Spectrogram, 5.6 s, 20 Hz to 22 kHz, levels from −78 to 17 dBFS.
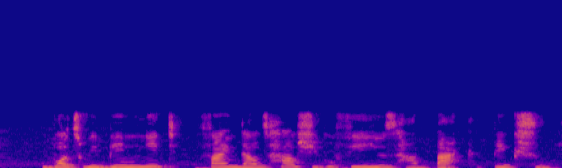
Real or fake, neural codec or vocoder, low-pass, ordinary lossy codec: fake; codec, 16 kHz, 16 kbps, FunCodec, trained on Chinese and English, 50 frames a second; 7.2 kHz; none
